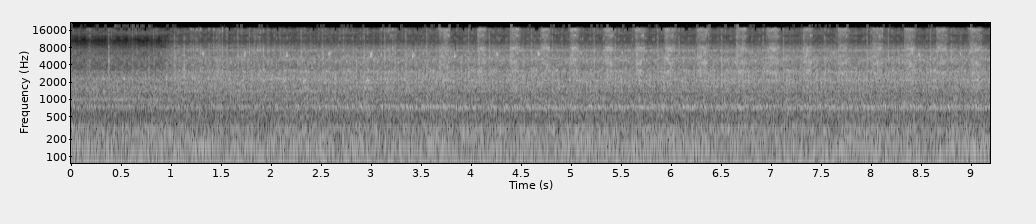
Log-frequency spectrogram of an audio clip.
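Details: 2012 Jeep Liberty 3.5 L V6 idling with an uneven, stumbling beat; misfire on cylinders 1 and 5 after a coolant leak soaked the engine bay; ignition spark leaking outside the cylinder in the waste-spark system.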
